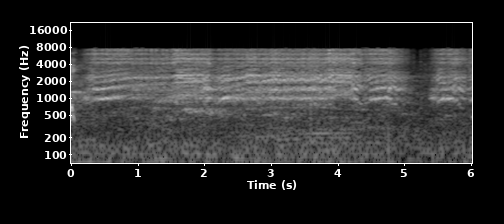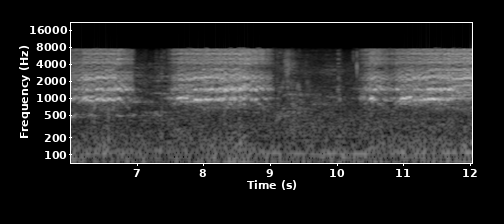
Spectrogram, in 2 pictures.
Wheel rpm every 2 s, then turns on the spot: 60, 140, 70, 80, 70, 70.
none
